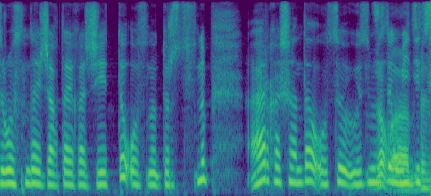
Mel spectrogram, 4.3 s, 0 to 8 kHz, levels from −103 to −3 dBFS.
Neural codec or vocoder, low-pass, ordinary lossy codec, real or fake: none; none; none; real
